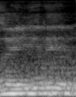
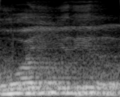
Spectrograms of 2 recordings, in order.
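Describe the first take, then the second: First: The first vowel is an 'e' sound. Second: The first vowel is an 'ai' sound. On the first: The speaker calls it wrong. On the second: The speaker calls it right.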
